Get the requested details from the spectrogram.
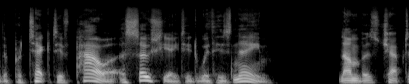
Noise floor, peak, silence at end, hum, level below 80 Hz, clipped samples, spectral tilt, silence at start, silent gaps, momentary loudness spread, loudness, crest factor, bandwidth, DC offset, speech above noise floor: under -90 dBFS; -4 dBFS; 0 s; none; -46 dBFS; under 0.1%; -5 dB/octave; 0 s; 3.29-3.35 s; 9 LU; -23 LUFS; 20 dB; 16 kHz; under 0.1%; over 67 dB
